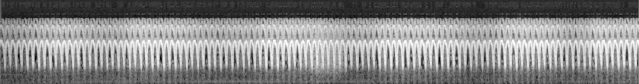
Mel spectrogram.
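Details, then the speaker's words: Ultrasonic leak detection with a warble tone generator on the far side of the test surface: a steady, high warbling tone pulsing about three times a second, clear and unbroken, as ultrasound penetrates through a leaking seal. "listen to the ultrasound penetrating this seal"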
